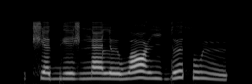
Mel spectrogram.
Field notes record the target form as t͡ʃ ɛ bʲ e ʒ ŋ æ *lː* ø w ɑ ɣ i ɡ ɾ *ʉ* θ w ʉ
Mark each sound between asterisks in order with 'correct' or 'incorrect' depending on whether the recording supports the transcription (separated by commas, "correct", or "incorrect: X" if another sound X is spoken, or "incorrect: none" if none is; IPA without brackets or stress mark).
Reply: incorrect: l, incorrect: ø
